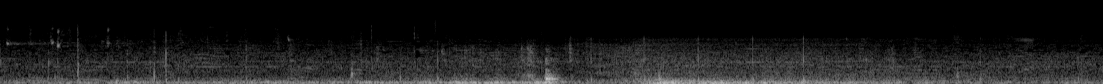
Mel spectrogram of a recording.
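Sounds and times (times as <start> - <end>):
steady low rumble: 2.2 - 11.0.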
